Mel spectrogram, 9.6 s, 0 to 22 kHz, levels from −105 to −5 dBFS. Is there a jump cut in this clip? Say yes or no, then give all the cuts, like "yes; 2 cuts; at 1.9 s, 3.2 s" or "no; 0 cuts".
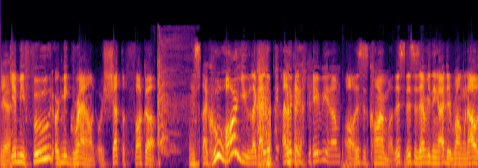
yes; 6 cuts; at 1.2 s, 4.0 s, 5.6 s, 6.1 s, 6.8 s, 8.1 s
